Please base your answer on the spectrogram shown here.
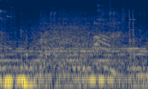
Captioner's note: grunting; groaning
